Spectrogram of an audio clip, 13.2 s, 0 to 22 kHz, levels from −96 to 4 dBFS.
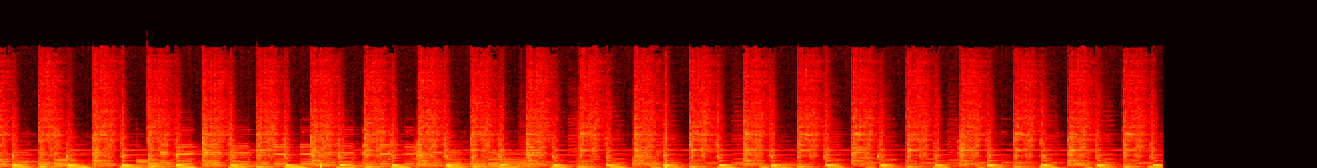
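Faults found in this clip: Loud pop, single pops at 3.20–3.23, 5.77–5.79, 6.64–6.66 and 7.59–7.61 s, about 20 dB above the signal (about 25 dB at 5.77 s); likely a voltage step from a switch, static or driver glitch. Audio continues underneath, unlike a dropout.

Cut-off end at 11.61 s: sound stops mid-event, then digital silence, with no decay or tail. The final buffers were never written, unlike a fade or natural ending.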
